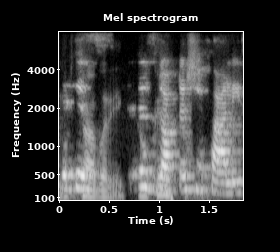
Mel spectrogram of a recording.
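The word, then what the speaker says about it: Tsabary: Tasabari? Yes, it's Dr. T-S-A-B-A-R-Y. Shefali Sabari, yes. Sabari. Okay, T is silent. Sabari.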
